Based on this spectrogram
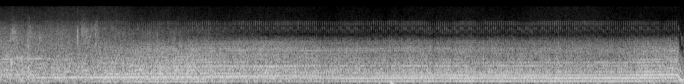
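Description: A car engine runs as a steady, low, droning hum with layered tones. It stays at an even loudness throughout, with no clear start-up or revving.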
